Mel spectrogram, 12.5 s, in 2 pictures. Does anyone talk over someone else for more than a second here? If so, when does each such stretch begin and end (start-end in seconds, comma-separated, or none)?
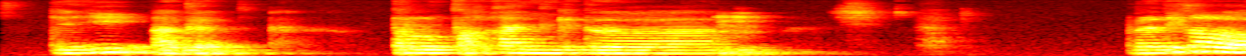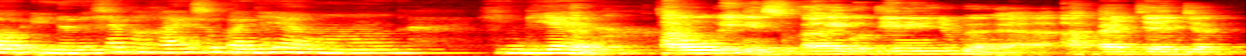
none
